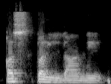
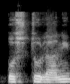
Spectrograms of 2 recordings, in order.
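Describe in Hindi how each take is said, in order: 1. पहले दो स्वर 'a' की आवाज़ हैं। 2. पहले दो स्वर 'u' की आवाज़ हैं। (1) "काफ और तौ दोनों की फतहा के साथ है, और लाम तशदीद है" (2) "भी बोलते हैं उसको"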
